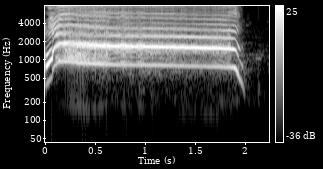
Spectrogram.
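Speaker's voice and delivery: screaming crowd. Playing the audience in a talk-show bit: screaming audience. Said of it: "and then you scream".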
